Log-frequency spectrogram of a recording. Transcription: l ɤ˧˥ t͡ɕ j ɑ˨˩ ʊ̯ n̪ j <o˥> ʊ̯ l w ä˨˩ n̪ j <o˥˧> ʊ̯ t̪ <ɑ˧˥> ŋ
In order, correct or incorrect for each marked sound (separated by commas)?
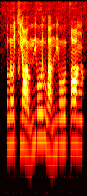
correct, incorrect, incorrect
